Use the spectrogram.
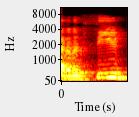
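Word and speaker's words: receipt: ऐसे रिसिप्ट नहीं होता, रिसीट होता है।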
